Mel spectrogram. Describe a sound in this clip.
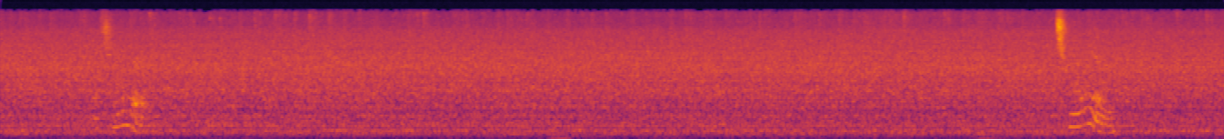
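A kitten mews softly.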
